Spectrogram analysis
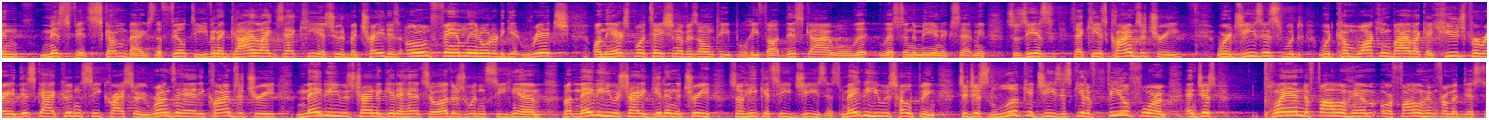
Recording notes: at the 2022 EQUIP Conference on April 29, 2022 at 7:30pm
